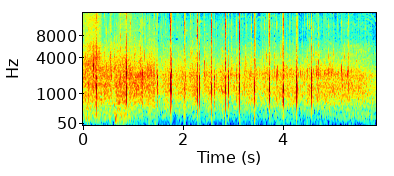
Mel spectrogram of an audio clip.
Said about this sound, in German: Also dafür Applaus an alle anderen, als die, die hier sitzen.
